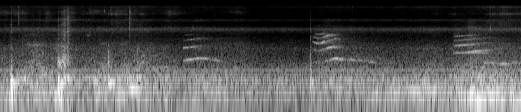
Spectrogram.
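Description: Domestic cat meowing three times, short bending calls about two seconds apart. A couple of sharp clicks come in the first second.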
